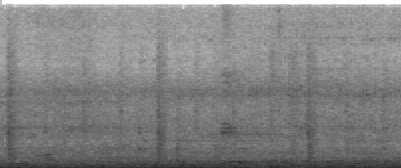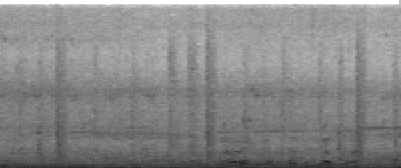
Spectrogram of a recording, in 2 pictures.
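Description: Indistinct voices of a family group at close range over a steady low rumble, with occasional knocks from handling the phone.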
